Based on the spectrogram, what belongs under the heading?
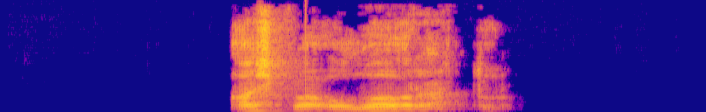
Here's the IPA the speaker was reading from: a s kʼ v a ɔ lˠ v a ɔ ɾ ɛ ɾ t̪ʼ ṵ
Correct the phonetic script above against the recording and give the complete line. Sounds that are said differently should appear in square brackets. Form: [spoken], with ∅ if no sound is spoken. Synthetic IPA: a [ʃ] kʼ v a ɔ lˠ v a ɔ ɾ [a] ɾ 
